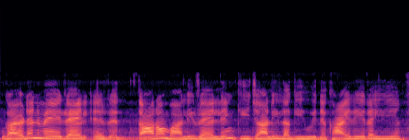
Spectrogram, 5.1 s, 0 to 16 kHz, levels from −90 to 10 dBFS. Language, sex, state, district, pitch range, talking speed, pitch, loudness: Hindi, female, Uttar Pradesh, Lalitpur, 205-230 Hz, 150 wpm, 215 Hz, -15 LUFS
